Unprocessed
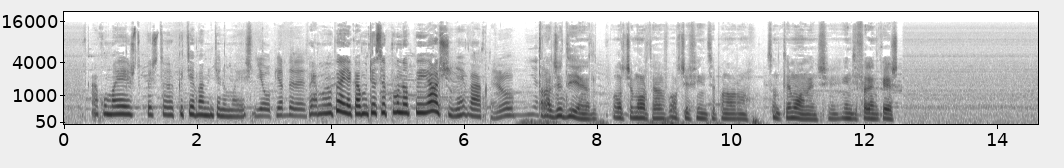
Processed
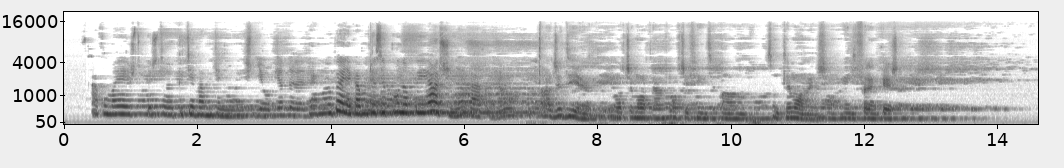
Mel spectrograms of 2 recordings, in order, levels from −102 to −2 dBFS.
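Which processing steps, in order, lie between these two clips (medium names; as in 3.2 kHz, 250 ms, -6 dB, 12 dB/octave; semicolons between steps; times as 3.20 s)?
echo that smears into a reverb 487 ms, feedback 58%, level -9 dB; in parallel at -1 dB: compression, threshold -33 dBFS, peak gain reduction 15 dB; on the sum: hum 50 Hz, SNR 12 dB; spectral noise reduction 29 dB; on a send at -8 dB: reverberation RT60 0.95 s, pre-delay 3 ms; on the sum: tape noise reduction on one side only encoder only; trim -7 dB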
